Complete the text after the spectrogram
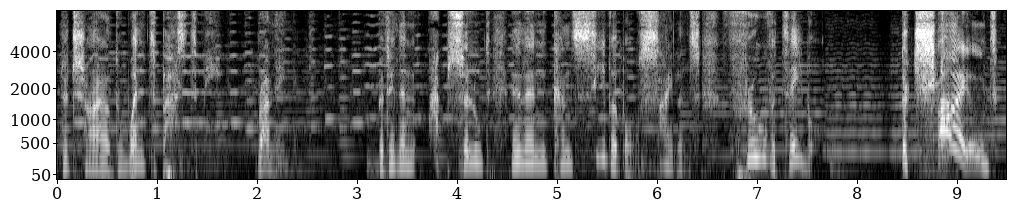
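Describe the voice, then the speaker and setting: A man's voice: fairly high pitch, wildly swooping pitch, slow, fairly bright tone, faint music behind, exaggerated voice. An actor playing a grave, intrepid ghost hunter, narrating his own ghost story in a theatrical, suspenseful way. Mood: awed, tense. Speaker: actor narrating an audio drama. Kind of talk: dramatic first-person ghost story narration.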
